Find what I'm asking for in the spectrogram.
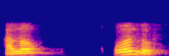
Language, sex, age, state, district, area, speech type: Odia, male, 60+, Odisha, Gajapati, rural, conversation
